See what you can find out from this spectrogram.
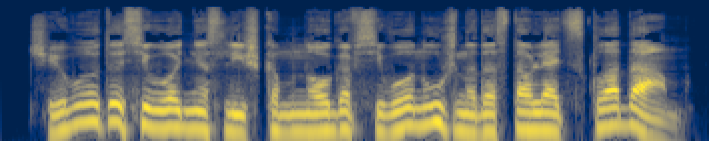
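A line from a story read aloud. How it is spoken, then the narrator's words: Deliberately loud. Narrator (Russian): подчеркнуто громко заявил Леон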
